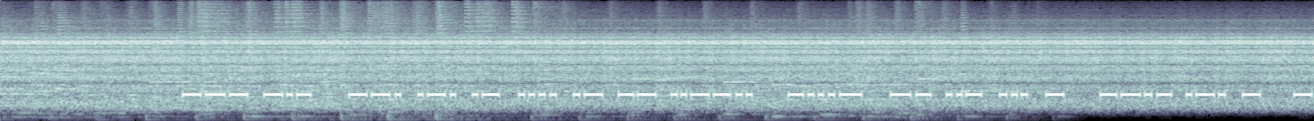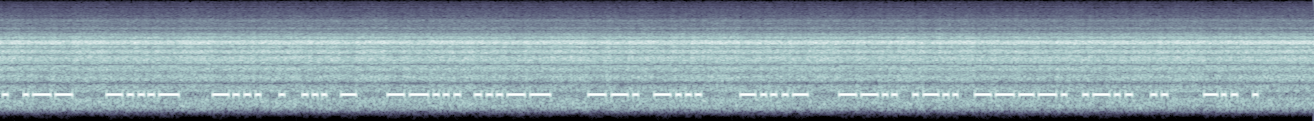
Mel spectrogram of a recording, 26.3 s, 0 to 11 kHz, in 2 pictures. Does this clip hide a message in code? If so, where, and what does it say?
Yes: Morse code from 1.8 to 25.8 s, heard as a keyed tone, hand-sent with a straight key, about 23 wpm, 610 Hz, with radio static. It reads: OK GRAHAM? <BT> MUST QRT NW <BT> BEST 73 GB <BT> ZL9LI DE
